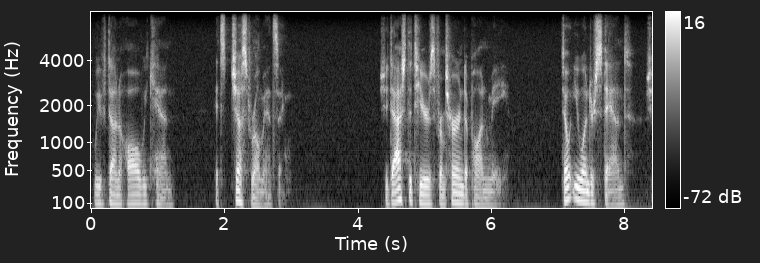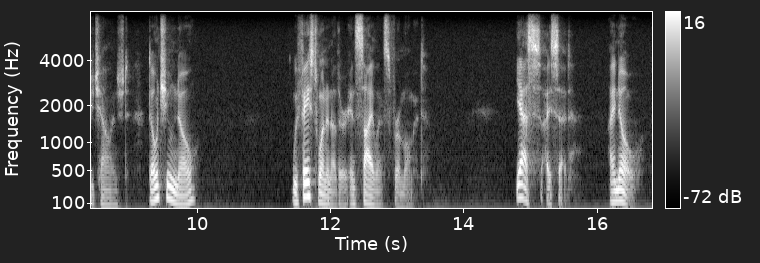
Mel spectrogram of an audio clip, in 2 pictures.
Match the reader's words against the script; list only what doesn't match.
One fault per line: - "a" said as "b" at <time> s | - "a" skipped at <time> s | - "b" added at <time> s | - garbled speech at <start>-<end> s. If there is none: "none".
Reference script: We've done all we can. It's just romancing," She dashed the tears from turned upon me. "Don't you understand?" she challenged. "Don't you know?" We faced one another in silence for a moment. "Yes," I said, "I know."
none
